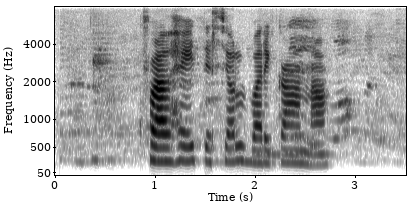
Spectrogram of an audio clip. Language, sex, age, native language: Icelandic, female, 8, Icelandic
